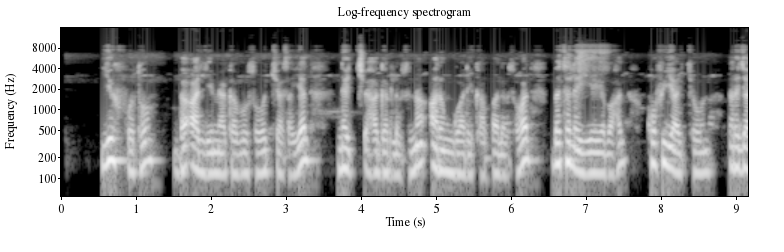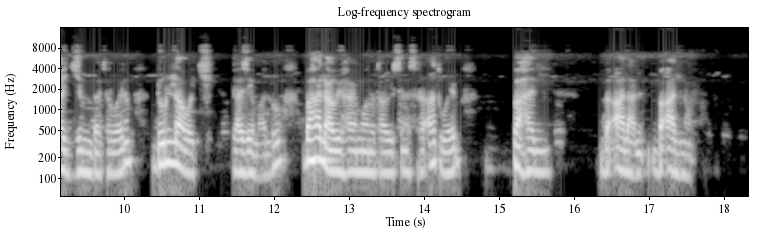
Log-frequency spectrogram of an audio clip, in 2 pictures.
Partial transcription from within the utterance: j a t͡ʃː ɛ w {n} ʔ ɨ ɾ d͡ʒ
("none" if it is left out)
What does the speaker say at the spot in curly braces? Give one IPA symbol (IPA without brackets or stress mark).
n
